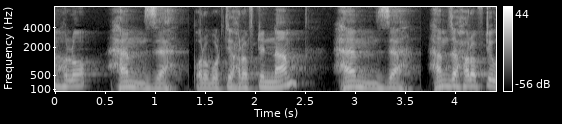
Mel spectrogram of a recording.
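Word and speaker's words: همزة: পরবর্তী হরফটির নাম হামজা। হামজা হরফটি উচ্চারণের ক্ষেত্রে বারিক করে উচ্চারণ করতে হবে এবং এখানে টেনে পড়া যাবে না। দ্রুত পড়তে হবে। আপনারা আমার সাথে বলুন হামজা হামজাহ হামজা হরফটি উচ্চারণের স্থান হা এর মতই।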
